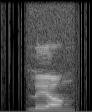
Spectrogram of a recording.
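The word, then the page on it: liang: tone 1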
